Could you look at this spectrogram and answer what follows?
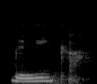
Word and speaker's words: Belinka: We're going to nasalize that second I. Belinka.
